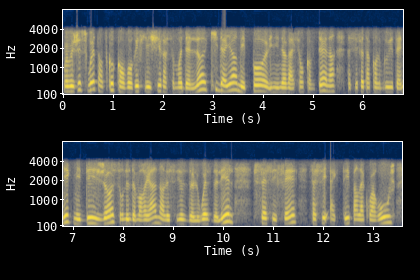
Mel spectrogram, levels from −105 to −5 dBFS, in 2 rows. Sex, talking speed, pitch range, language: female, 215 wpm, 170-225 Hz, French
